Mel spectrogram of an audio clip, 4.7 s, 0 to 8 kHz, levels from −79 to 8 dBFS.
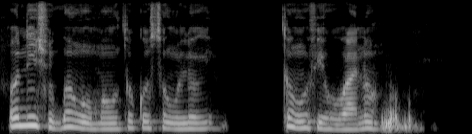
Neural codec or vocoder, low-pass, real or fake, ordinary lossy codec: codec, 16 kHz, 16 kbps, FunCodec, trained on Chinese and English, 50 frames a second; none; fake; none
